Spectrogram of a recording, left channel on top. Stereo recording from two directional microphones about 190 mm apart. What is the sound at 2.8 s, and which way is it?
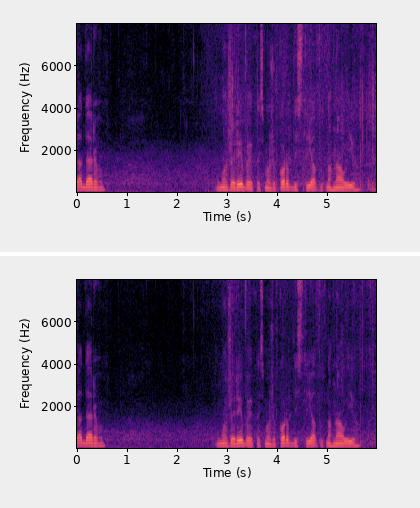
Speech, 15° right (ahead or behind).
